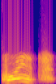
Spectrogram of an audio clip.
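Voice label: request quiet, gendarmerie female; vo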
